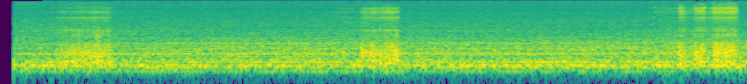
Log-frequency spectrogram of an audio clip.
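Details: A sleeping dog snoring when tired: soft, rough, rhythmic breathing noises every few seconds over a steady room hum; quiet snoring.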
